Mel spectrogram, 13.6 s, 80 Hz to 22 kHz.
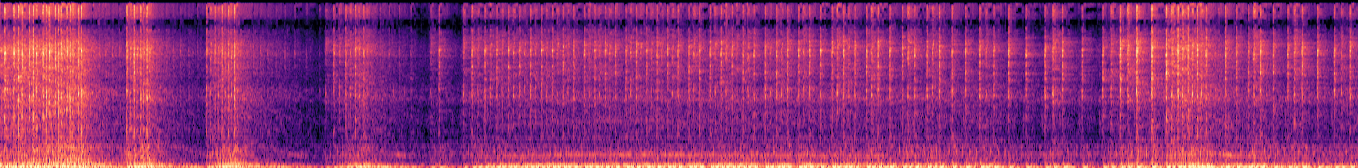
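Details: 1960 Harley FL Panhead, cold. The carb spacer, O-rings and clamps are new, surfaces sanded, timing, points, plugs and float checked. It coughs with no prime and floods after three prime kicks, then pops at WOT before stumbling rough; throttle kills it. Cold hard start, cause unknown.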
